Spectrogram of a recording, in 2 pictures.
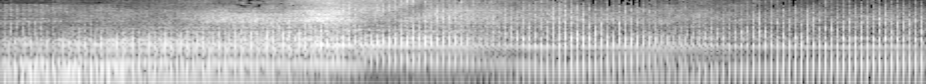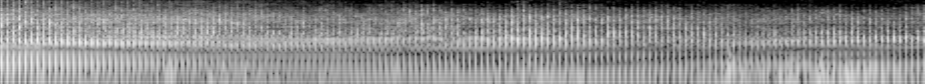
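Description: A motorcycle engine roars close by and then fades into the distance.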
